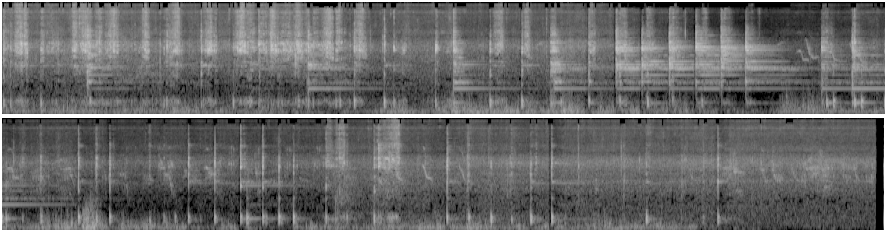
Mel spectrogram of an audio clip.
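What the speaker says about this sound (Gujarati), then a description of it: "અને હલાવી દેવું" A spoon stirs an onion kasumbar mix in a metal pan outdoors on a farm, with repeated clinking scrapes in an irregular rhythm, close and fairly loud, while birds chirp faintly in the background.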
